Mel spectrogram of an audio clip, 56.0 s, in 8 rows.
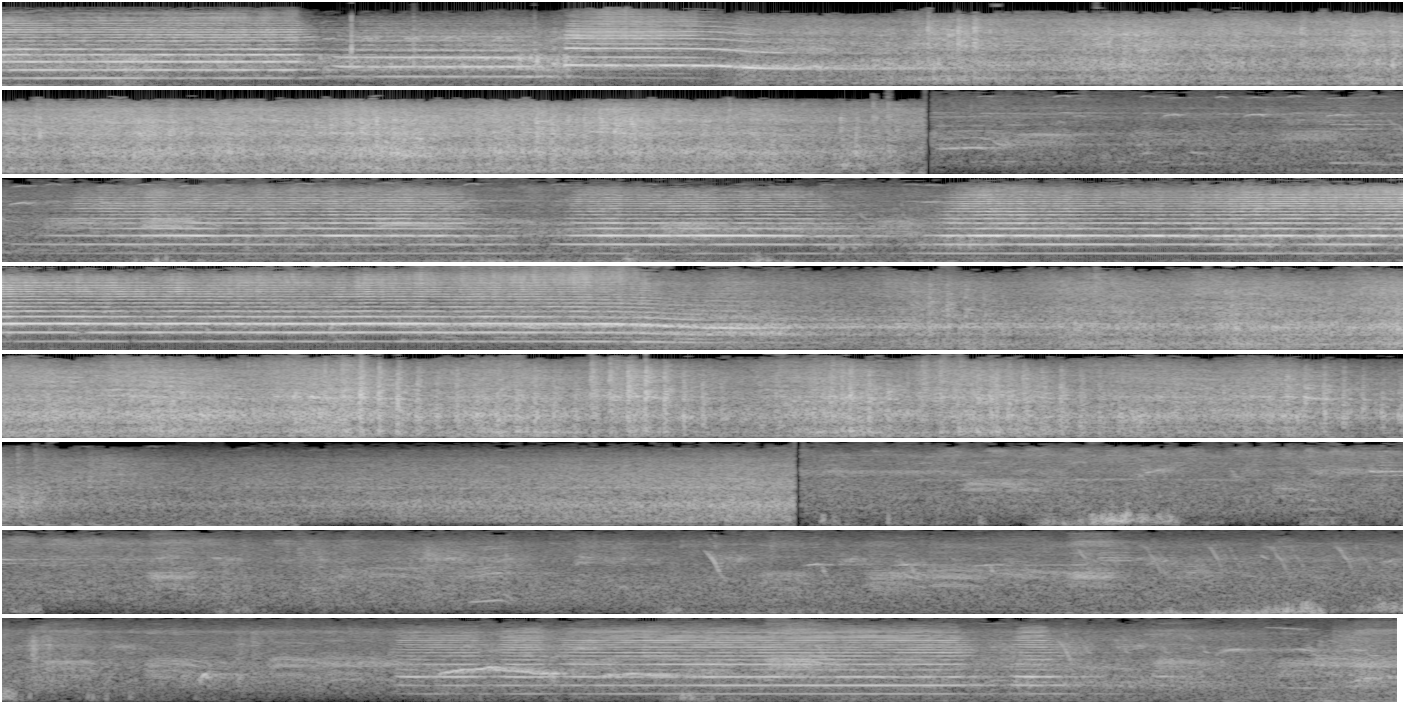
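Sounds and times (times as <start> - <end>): locomotive horn blasts: 0.0 - 5.5, 14.2 - 26.2, 51.0 - 54.7
train coaches rumbling and clattering: 1.7 - 39.6, 51.0 - 56.0.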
